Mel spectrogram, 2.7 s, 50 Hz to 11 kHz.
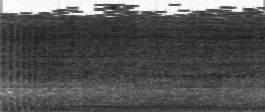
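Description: A lawn mower engine drones steadily as city service workers cut grass at a memorial to Yugoslav Partisans and Soviet Red Army fighters before 9 May, a loud continuous motor hum with a low rumbling pulse and buzzing vibration, no voices.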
